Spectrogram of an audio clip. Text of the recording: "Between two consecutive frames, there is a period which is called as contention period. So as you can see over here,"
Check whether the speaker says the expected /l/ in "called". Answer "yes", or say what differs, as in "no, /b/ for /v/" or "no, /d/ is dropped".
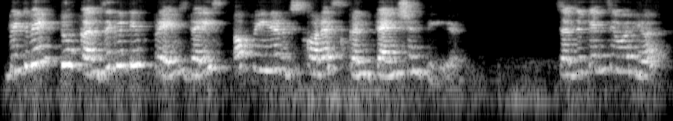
no, /l/ is dropped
